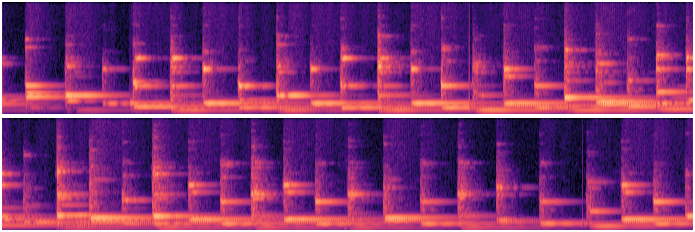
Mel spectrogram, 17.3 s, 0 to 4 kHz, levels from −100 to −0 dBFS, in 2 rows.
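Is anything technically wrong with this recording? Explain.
No, nothing is technically wrong here: the audio comes through an ordinary call path whose telephone-band coding leaves nothing above 4 kHz, and no fault can be heard anywhere in it.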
